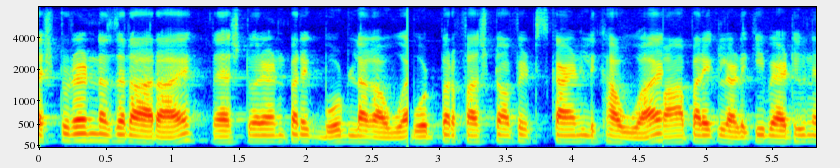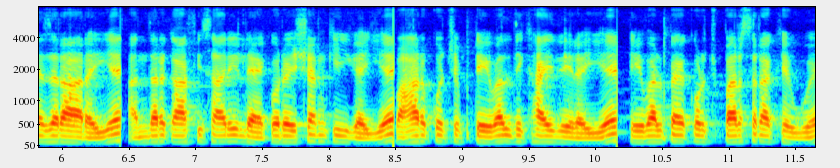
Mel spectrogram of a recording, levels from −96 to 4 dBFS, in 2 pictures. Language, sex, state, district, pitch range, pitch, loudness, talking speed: Hindi, male, Andhra Pradesh, Guntur, 120-130 Hz, 125 Hz, -17 LUFS, 270 wpm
